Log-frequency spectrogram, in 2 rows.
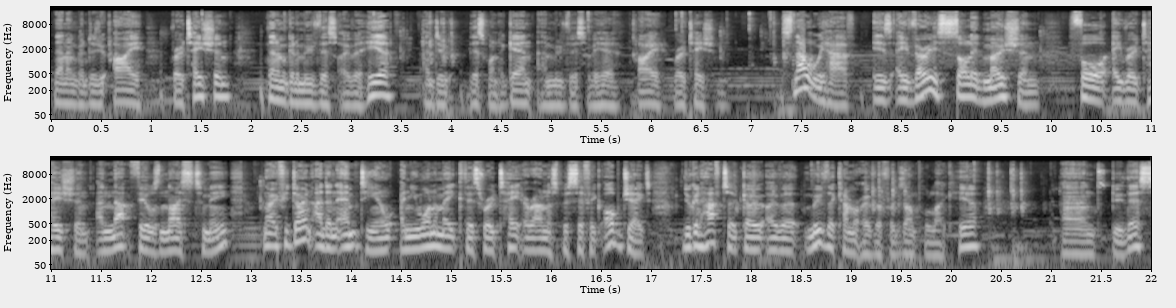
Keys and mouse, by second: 0.5 i, 2.3-3.5 drag, 3.7 r, 5.8 i, 6.9-7.4 drag, 7.4 space, 10.5 space, 12.9 ctrl+shift+z, 17.9 shift+f, 19.1 g, 20.4 r.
